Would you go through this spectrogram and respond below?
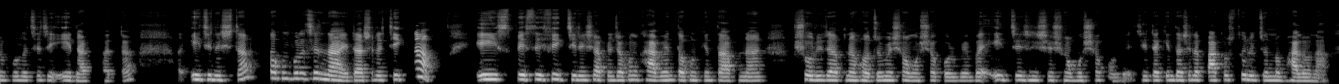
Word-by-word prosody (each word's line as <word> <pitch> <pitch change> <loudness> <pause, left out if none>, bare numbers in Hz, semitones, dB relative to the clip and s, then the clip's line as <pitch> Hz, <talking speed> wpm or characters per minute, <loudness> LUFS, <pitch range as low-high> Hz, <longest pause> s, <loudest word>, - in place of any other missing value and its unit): বলেছে 185 0 -4
যে, 185 - -2
"এই 185 - 0
ডাক্তারটা, 160 +2 -7 0.7
এই 225 - +5
জিনিসটা।" 210 +1 +1 0.3
তখন 280 -1 0
বলেছে, 270 0 0
"না, 205 - +8
এটা 180 +2 +2
আসলে 200 +2 -1
ঠিক 220 -1 +1
না। 360 - +8 0.6
এই 235 - +9 0.2
স্পেসিফিক 225 0 +2
জিনিস 205 -1 +1
আপনি 200 -1 -5
যখন 205 +2 -1
খাবেন, 195 0 +4
তখন 190 +1 0
কিন্তু 185 -1 -4
আপনার 180 0 -3 0.4
শরীরে 200 -2 +3
আপনার 190 -1 0
হজমের 185 +1 +1
সমস্যা 180 0 -2
করবে, 175 0 -3
বা 180 - +1 0.2
এই 210 - -1 0.2
জিনিসের 190 -1 -2
সমস্যা 180 +2 -3
করবে। 160 0 -11
যেটা 195 0 -2
কিন্তু 200 0 -2
আসলে 200 +1 -1
পাকস্থলীর 205 +2 +1
জন্য 190 0 0
ভালো 170 -1 +3
না।" - - -9
195 Hz, 175 wpm, -23 LUFS, 185-205 Hz, 0.7 s, এই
